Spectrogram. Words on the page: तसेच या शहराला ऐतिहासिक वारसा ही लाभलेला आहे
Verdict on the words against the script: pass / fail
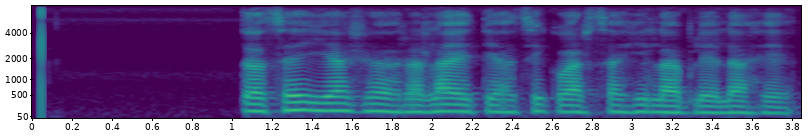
pass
